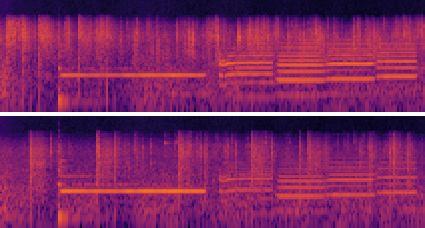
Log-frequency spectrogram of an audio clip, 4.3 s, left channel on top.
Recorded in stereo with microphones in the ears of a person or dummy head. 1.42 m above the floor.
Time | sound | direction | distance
0.6 | a guitar | 15° right (ahead or behind) | ?
2.2 | a trumpet | 85° left | ?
